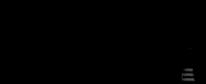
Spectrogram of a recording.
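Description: Near silence: the audio gate of an online call is closed, with a faint spoken "yes" just before the end.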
